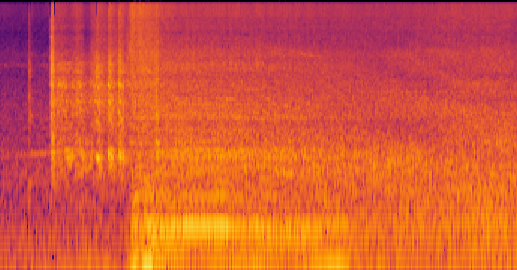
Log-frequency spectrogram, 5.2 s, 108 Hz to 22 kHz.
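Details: Dodge Magnum with a newly remanufactured 345ci Hemi V8, its first (inaugural) cold start: quick crank, clean catch, a short rev flare, then a steady, smooth V8 idle. Healthy start.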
